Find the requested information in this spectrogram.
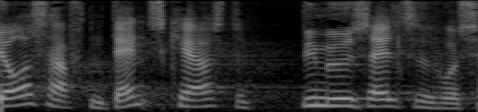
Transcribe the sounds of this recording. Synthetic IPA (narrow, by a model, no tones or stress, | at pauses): ɑ̈ɒ̽səhɑ̈fd̥end̥æn̰sɡ̥̚kʰæɐsd̥ə | ʋimøð̞ˠəsæl̰t͡sʰið̞̰ˠɦɒ̽s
